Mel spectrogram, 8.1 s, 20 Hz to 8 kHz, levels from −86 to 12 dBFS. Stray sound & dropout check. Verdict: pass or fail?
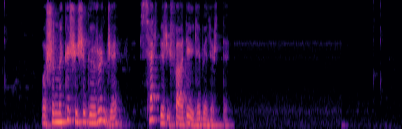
pass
